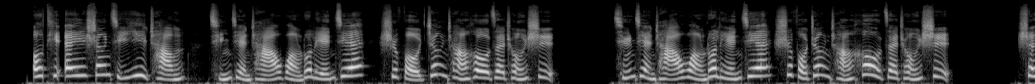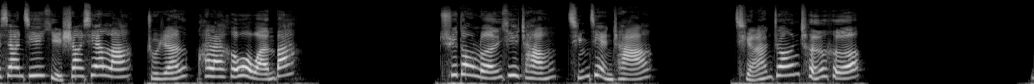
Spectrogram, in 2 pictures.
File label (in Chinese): 女 语音 少女音 智能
